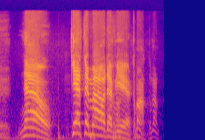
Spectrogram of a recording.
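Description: A man speaks forcefully.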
